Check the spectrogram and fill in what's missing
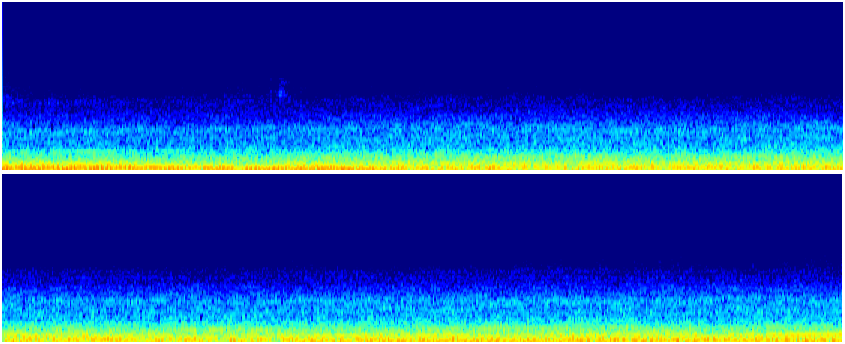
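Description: A Mercedes-Benz double-decker bus engine in a driving game hums with a steady, deep rumble, continuous and even in loudness throughout, with no talk over it.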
